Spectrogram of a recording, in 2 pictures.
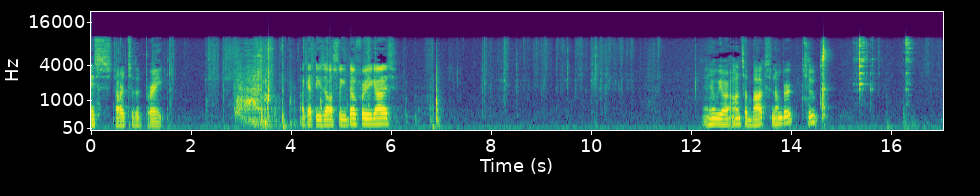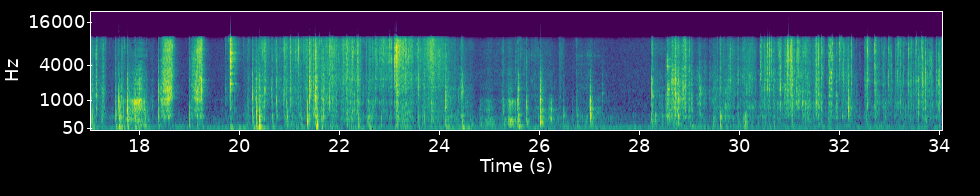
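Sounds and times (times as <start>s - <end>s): plastic wrapping tearing and crinkling: 20.1s - 24.5s, 28.5s - 34.0s.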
